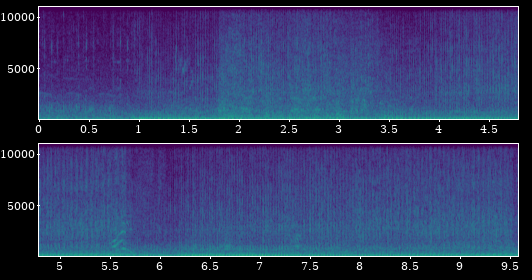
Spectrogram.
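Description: A motorcycle engine starts up and revs as the bike speeds away.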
